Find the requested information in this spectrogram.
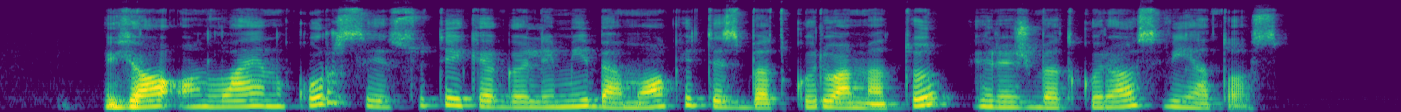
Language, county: Lithuanian, Kaunas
